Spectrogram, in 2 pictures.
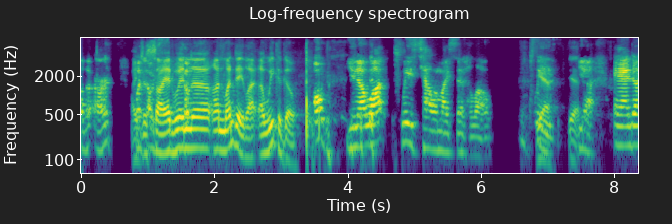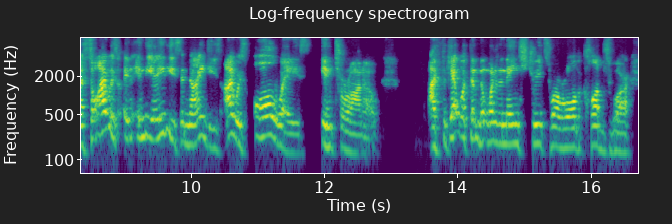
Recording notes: live at last year's indie101 music conference (online)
